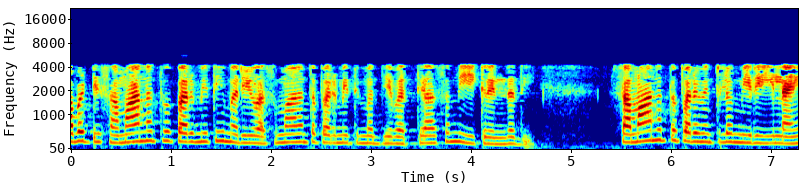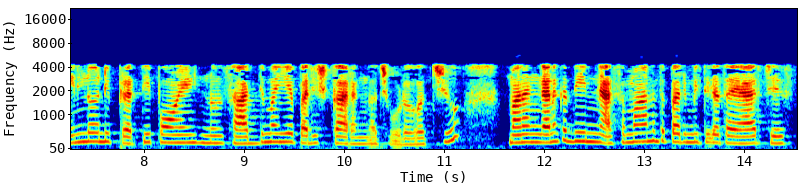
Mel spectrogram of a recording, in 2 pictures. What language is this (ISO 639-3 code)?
tel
